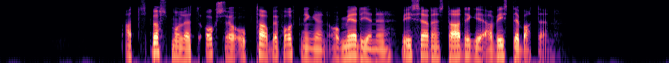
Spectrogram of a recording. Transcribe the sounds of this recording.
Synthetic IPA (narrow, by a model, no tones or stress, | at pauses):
ʔɑt̪spœʁsmoːlət̪ʰɔksɔʔʊpt̪ʰɑːʁbəfɔlknɪŋənoːɡmeːd̪ɪənəʋiːsəʁd̪ɛnst̪ɑːd̪ɪɡə̰ʔɑ̰ʋiːsd̪ɛbɑt̪ə̰n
